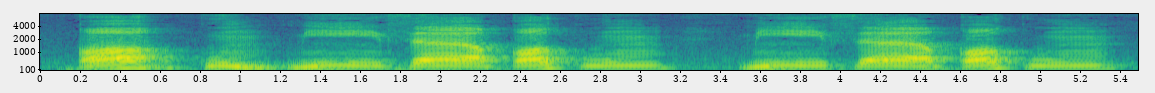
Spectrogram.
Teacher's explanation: Kaf bagi depan kum, kum, kita akan rasa ada angin. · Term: huruf kaf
